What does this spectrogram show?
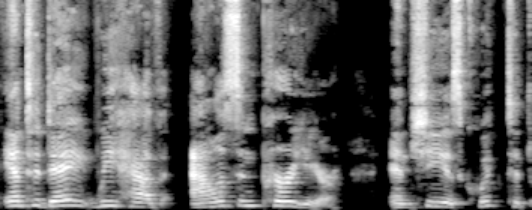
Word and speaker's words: Puryear: today we have Alison perier and she is quick to let you know it's pronounced like Courier did I get it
